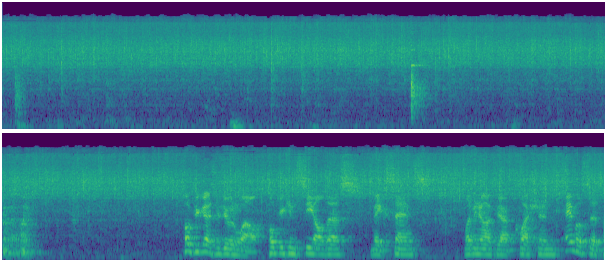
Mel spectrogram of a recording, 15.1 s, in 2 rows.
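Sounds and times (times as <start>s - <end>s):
shrimp sizzling in oil: 0.0s - 15.0s
ceramic plate clink: 5.1s - 5.4s.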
